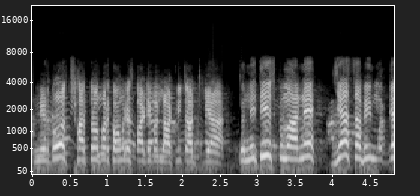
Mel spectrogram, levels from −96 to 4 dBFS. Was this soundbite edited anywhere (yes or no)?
yes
